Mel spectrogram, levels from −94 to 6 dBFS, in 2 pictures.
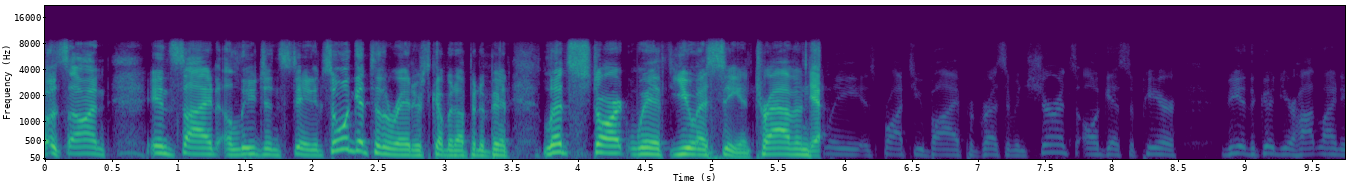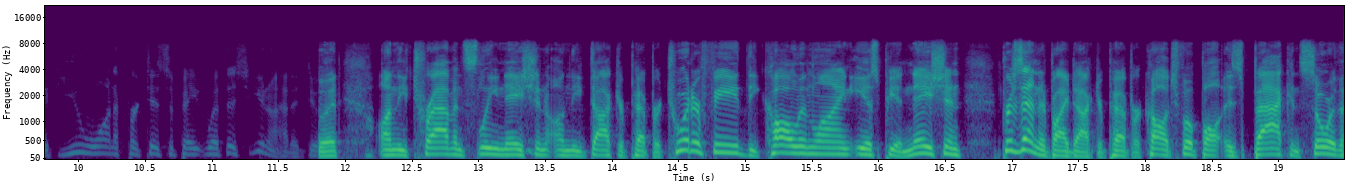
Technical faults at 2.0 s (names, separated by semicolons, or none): none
